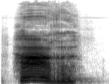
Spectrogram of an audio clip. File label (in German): "Haam", Platt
